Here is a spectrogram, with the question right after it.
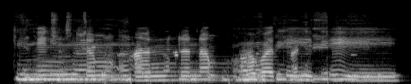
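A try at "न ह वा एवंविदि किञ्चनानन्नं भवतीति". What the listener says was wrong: So it is ananam, not anannam, ananam. Kimcha na anannam bhavati iti.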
